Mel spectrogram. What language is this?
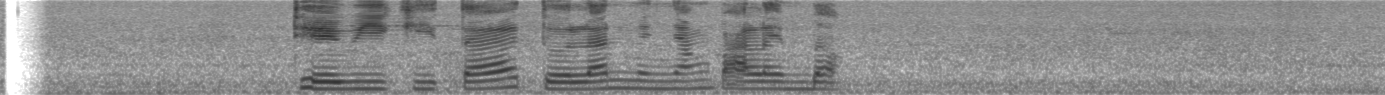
Javanese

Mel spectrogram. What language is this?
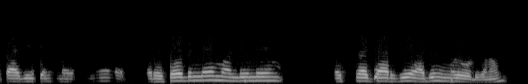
Malayalam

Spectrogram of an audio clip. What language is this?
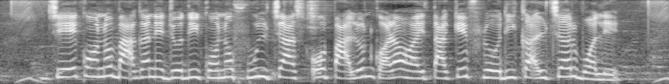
Bangla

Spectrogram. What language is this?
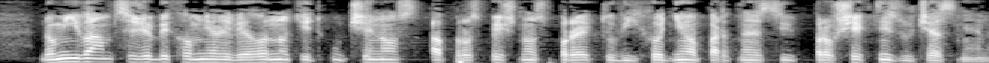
Czech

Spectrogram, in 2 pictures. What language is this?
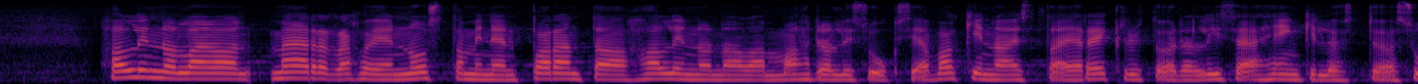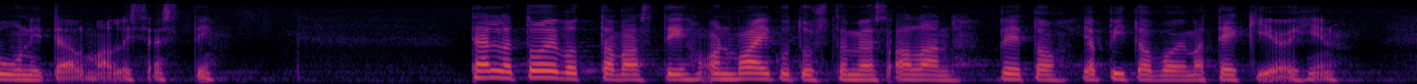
Finnish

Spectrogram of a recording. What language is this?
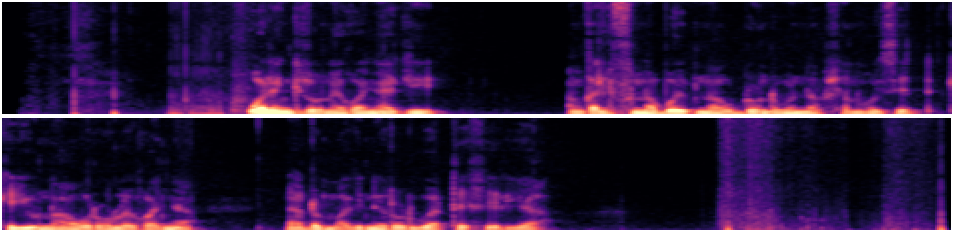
Masai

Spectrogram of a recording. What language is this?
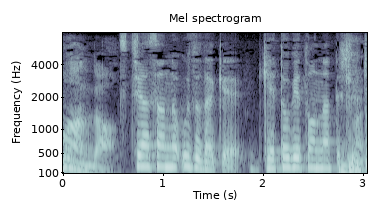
Japanese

